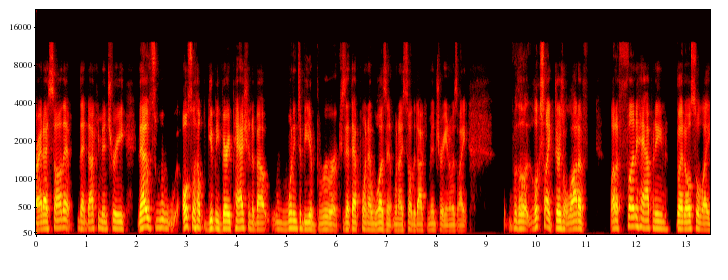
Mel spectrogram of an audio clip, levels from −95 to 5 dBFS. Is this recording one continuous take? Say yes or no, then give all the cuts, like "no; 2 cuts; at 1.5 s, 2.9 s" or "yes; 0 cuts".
yes; 0 cuts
